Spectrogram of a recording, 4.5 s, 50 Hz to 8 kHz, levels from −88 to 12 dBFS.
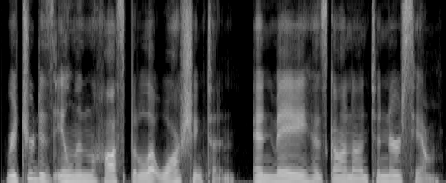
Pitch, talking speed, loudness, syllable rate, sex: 190 Hz, 215 wpm, -17 LUFS, 5.3 syllables/s, female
